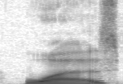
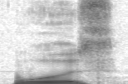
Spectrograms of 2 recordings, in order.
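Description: First: Said in the usual way. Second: "was" weakened to a quick schwa "wuz"; reduced was. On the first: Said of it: "Was becomes was". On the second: Shown as a demonstration. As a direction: shrink "was" to an unstressed "wuz". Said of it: "very s-, very fast".

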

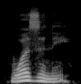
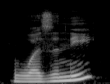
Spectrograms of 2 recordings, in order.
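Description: First: "wasn't he" falling at the end; seeking agreement. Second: "Wasn't he" rising steeply at the end; rising intonation. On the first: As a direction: stress "wasn't", drop on "he". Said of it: "I want you to agree with me". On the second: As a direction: lift "he" as a question. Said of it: "Going up in intonation". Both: Shown as a demonstration.

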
